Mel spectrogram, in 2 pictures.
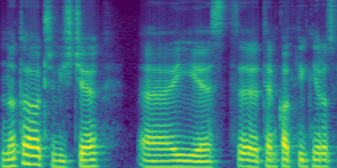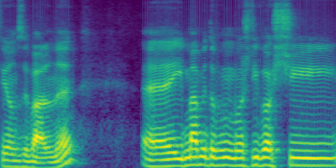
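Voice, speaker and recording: This man's pitch moves with ordinary variation. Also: quiet background. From Poland. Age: 40s. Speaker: historian and journalist; journalist. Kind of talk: Q&A interview answers. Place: home room. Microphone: lapel.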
